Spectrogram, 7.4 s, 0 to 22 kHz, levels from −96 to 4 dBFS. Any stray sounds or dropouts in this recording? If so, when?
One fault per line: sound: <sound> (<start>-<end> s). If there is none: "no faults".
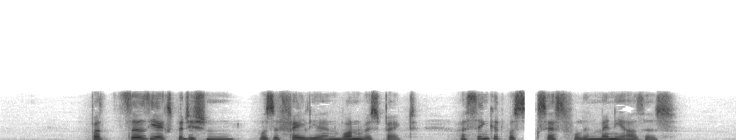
sound: dropout (5.2-5.4 s)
